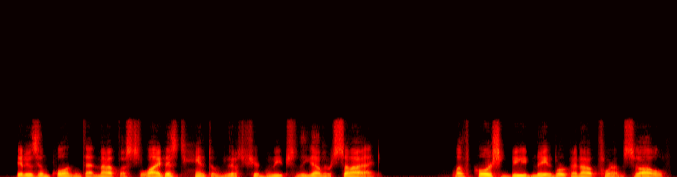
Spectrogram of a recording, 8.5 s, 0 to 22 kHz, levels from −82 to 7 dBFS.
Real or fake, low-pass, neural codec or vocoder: fake; 7.2 kHz; codec, 16 kHz, 0.5 kbps, FreqCodec, larger model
